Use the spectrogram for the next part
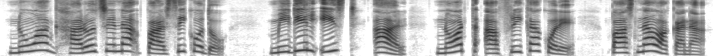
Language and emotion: Santali, neutral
